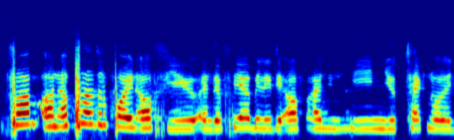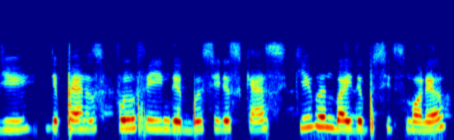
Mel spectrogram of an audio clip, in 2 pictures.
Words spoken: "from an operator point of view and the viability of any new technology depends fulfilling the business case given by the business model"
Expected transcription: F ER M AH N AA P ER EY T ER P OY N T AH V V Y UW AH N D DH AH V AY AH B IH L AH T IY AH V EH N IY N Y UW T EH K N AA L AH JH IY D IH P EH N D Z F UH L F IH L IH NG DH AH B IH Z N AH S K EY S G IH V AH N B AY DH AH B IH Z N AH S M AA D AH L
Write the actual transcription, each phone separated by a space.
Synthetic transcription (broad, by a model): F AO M AH N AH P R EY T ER P OY N T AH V V Y UW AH N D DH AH F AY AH B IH L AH T IY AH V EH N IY N Y UW T EH K N AA L AH JH IY D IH P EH N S F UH L F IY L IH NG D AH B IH S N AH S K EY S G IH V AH N B AY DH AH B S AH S M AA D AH L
